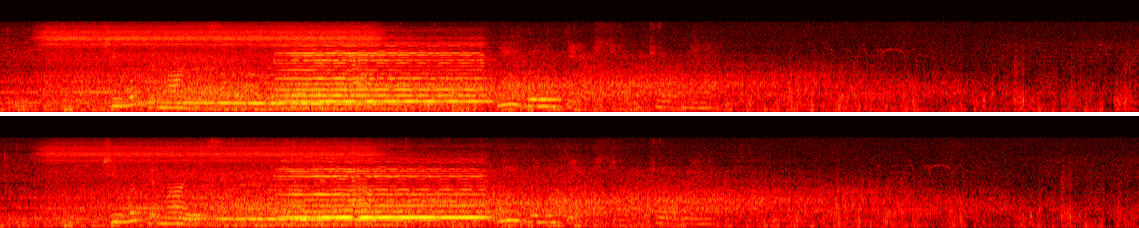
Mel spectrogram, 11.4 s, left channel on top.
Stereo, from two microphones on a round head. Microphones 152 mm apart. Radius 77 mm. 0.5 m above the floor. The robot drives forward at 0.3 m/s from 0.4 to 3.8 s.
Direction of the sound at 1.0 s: Centre (ahead or behind).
